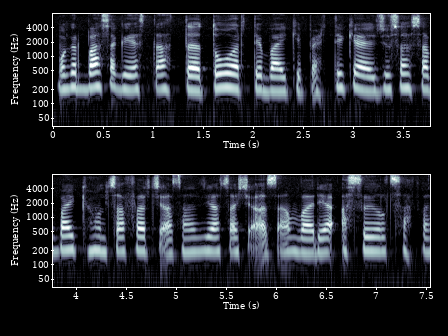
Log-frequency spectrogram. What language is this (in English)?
Kashmiri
